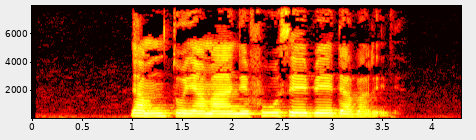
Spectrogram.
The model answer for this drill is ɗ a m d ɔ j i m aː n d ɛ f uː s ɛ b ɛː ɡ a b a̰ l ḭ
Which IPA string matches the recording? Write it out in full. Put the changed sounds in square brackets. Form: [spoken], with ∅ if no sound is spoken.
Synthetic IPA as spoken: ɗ a m [t] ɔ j [a] m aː n d ɛ f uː s ɛ b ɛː [d] a b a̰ [ɾ] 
